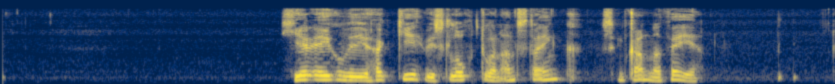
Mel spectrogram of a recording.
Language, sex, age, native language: Icelandic, male, 40-49, Icelandic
